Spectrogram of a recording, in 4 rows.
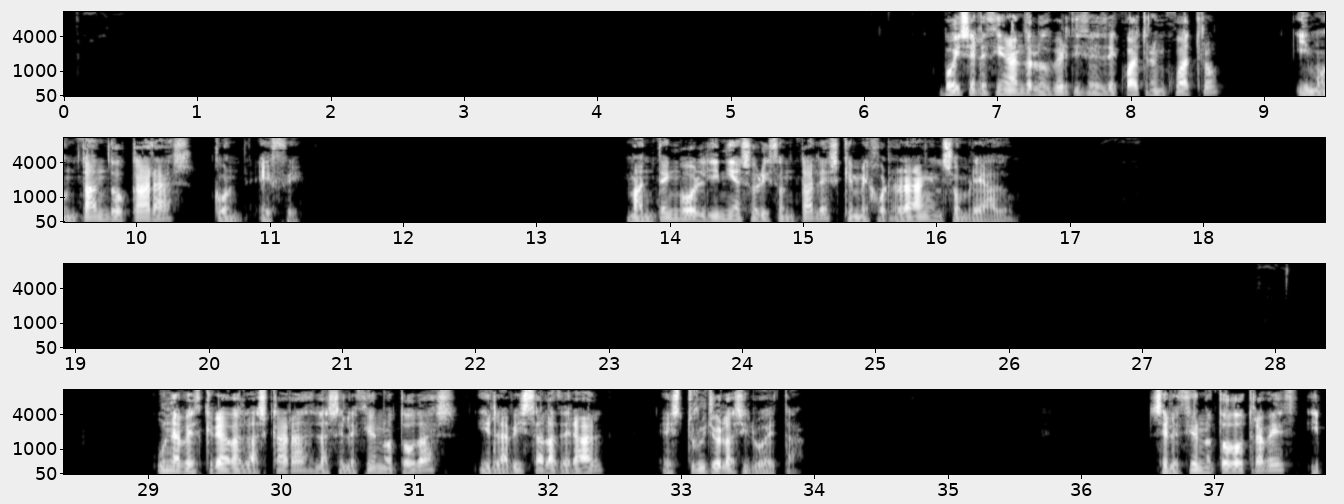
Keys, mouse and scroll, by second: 2.0-5.9 drag, 6.1 click, 6.9-11.1 right drag, 10.1 f, 11.4-20.2 right drag, 14.1 f, 20.6-25.4 right drag, 20.6 f, 24.7 f, 29.1 a, 29.4 a, 32.0 KP_3, 33.8 e.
